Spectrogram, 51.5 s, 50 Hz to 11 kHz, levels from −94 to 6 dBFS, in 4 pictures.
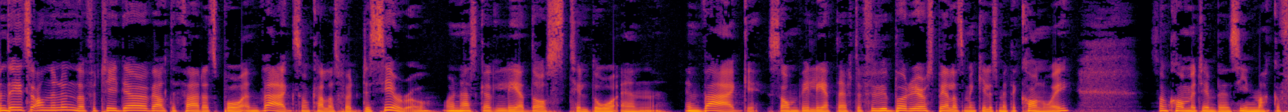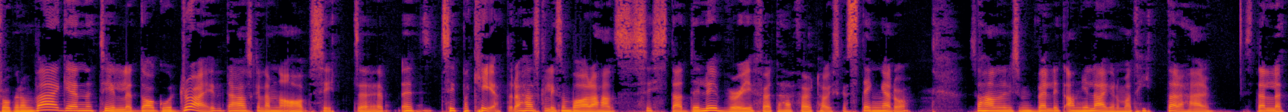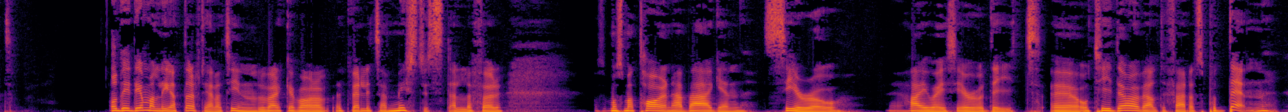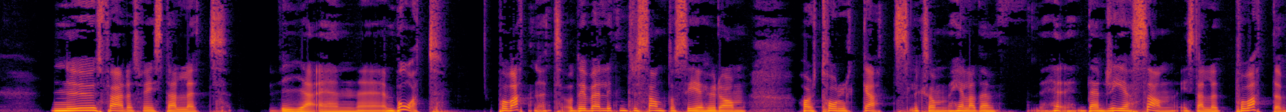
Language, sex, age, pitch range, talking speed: Swedish, female, 20-39, 170-195 Hz, 190 wpm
